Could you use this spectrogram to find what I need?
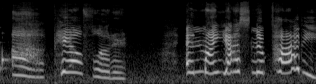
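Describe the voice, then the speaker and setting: This is a put-on character voice pitched extremely high. It sounds squeaky. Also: fairly slow pace. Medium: video game. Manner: grandiloquent, haughty, theatrical.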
